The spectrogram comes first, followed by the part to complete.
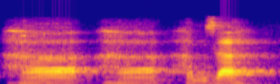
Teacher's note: this ha and hamza from the bottom of your throat. Ha, it just come out.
